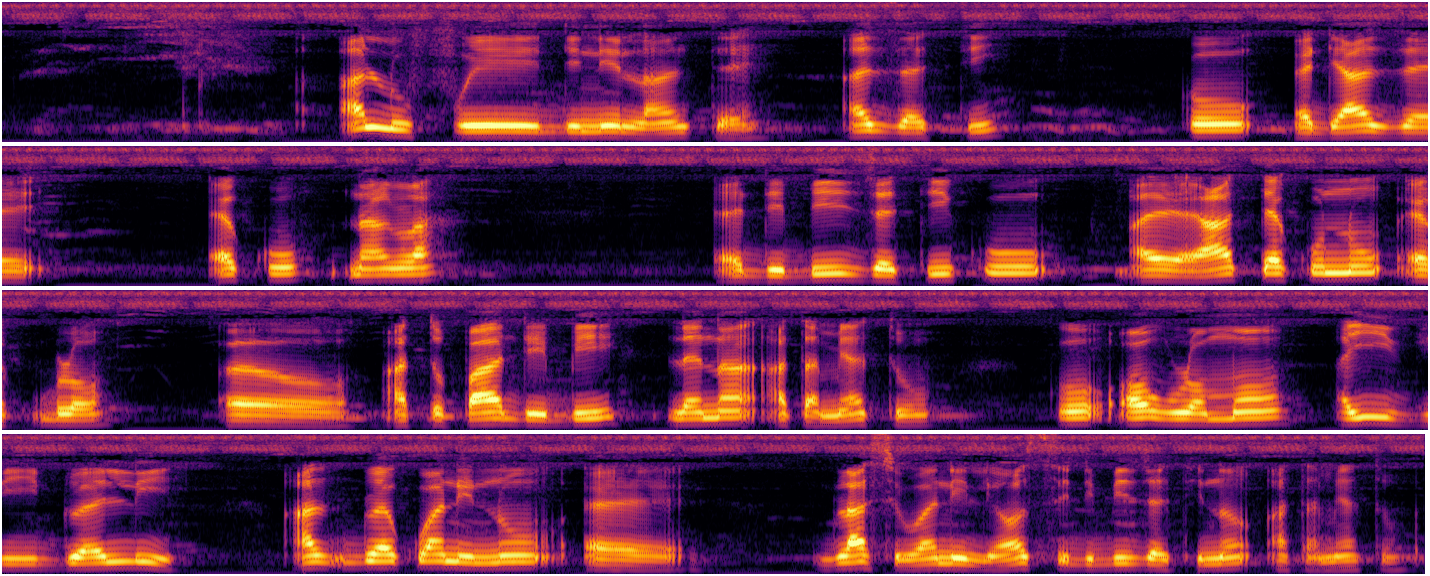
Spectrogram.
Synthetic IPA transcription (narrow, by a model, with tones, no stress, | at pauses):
a̰˦lu˨fu˨e˨ɖi˨nĩ˨lã˨ŋ˦t̪ɛ˨ | a̰˦zɛ˨t̪i˦ | ko˦ɛ˨ɖe˨a˨zɛ˨ | ɛ̰˦ku˦nã˦ɣla˦ | ɛ̰˨ɖe˨bi˦zɛ˨t̪i˦ku˦˨ | a˨t̪ɛ˦ku˦nũ˦ɛ̰˨k͡plɔ˨ | a̰˨t̪ʊ˨pa˦ɖɪ˨bɪ˦ | lɛ˦nã̰˦a̰˨t̪a˨mĩ˨˦a˨t̪ʊ˨ | kʊ˦ɔ˦ɣlɔ˨mɔ̃˦ | a˦ji˦vi˨ɖʊ˨ɛ˦li˦ | a̰˨dʊ˦ɛ˦kʊ˦a˦nɪ̃˨nʊ̃˦ɛ˨ | ɡla˦sɪ˨wo˨a˦nɪ̃˨li˨ɔ˦sɪ̰˨ɖɪ˨bɪ˦zɛ˨t̪ʰi˦nã˦a̰˨t̪a˨mĩ˨a˨t̪ʊ˨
